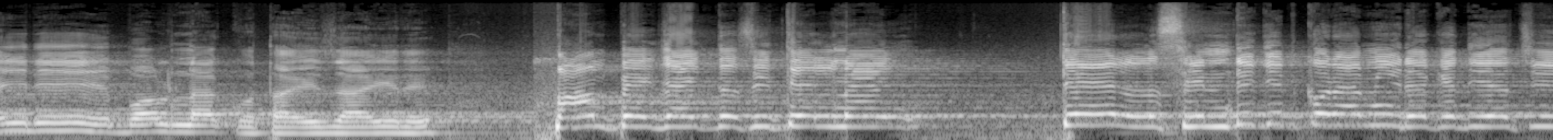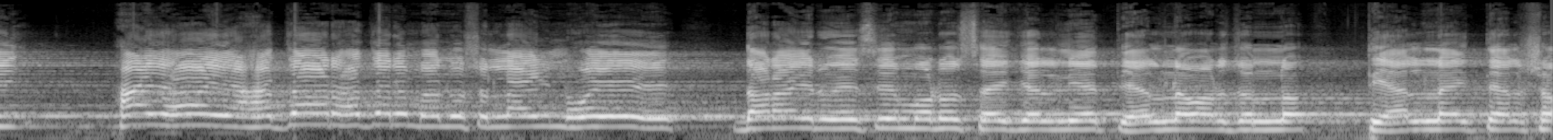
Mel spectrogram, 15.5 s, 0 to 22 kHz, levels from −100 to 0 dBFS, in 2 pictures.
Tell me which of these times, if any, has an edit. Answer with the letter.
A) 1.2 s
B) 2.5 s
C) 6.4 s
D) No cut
B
